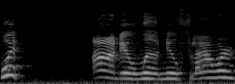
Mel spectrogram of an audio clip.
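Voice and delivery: put-on Southern US accent. Acting out refusing a flower; a british attempt comes out as a southern accent. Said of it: "that was more like a southern accent".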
